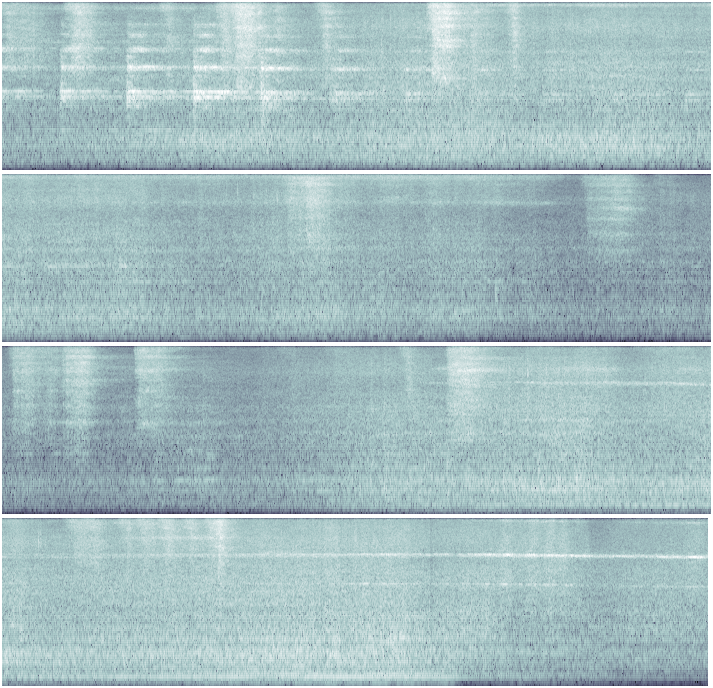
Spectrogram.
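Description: GO Transit commuter train passing close by: the bilevel coaches run by with wheel and rail noise and a high, steady wheel squeal on the curve. About two-thirds of the way through, the diesel locomotive pushing at the rear passes; its engine drone grows louder, then cuts off sharply near the end.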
